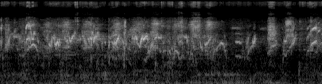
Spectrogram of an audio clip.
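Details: A short burst of lively budgerigar twittering, with bright, high chirps and squeaky warbles overlapping from several birds.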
